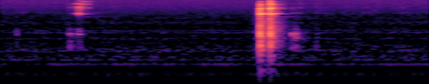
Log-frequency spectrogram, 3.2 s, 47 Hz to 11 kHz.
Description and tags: Tea cup set down 2
Porcelain teacup being set down on a ceramic saucer. Nice clink sounds.
china-click, cup, tea-cup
